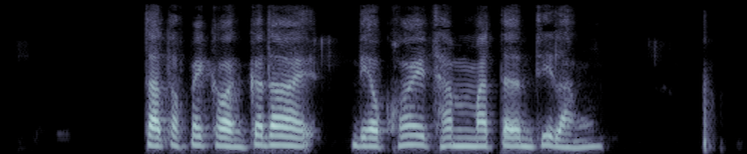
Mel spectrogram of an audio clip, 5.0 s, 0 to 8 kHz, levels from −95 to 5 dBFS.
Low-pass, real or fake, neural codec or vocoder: 7.2 kHz; fake; codec, 16 kHz, 2 kbps, X-Codec, WavLM features, trained on Multilingual LibriSpeech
